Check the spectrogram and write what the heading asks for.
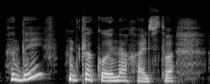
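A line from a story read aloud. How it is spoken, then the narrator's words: Happy laughter. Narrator (Russian): счастливо рассмеялась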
